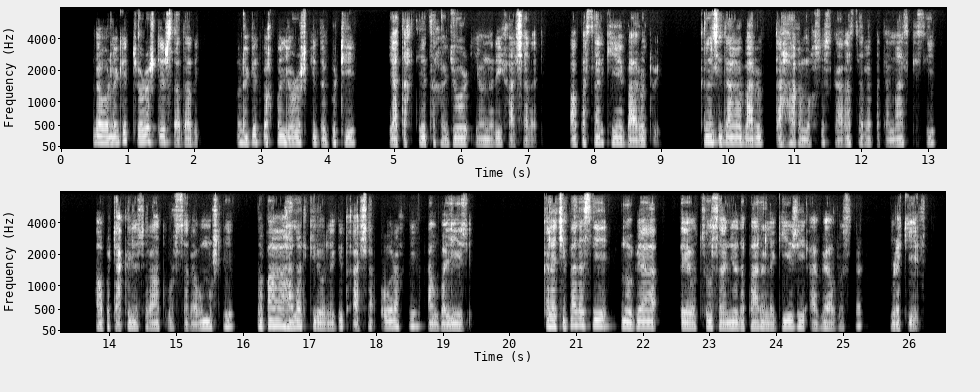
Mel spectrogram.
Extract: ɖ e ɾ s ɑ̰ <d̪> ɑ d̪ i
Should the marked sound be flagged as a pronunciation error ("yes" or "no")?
no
